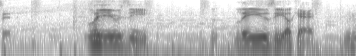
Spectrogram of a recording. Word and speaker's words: Liuzzi: Liuzzi. Liuzzi, okay. Mm-hmm. I didn't know if it was like Louisi, and I was like, no, that's not right, dude.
